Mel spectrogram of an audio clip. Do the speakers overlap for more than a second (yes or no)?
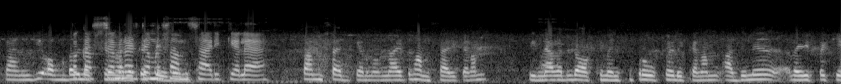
yes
